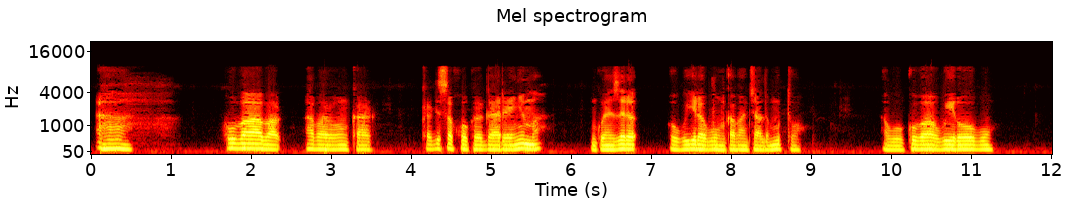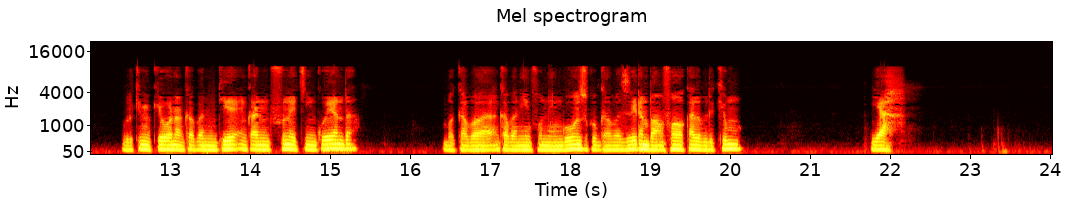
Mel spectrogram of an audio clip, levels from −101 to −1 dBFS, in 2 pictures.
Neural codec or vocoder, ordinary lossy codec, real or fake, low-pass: none; AAC, 32 kbps; real; 9.9 kHz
